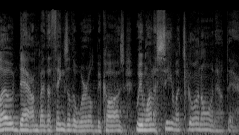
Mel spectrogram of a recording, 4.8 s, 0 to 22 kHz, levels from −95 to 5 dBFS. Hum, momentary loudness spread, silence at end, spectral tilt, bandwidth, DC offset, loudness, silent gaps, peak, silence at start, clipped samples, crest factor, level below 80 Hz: none; 10 LU; 0 s; -6.5 dB/octave; 16 kHz; under 0.1%; -34 LUFS; none; -16 dBFS; 0 s; under 0.1%; 16 dB; -60 dBFS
